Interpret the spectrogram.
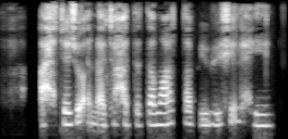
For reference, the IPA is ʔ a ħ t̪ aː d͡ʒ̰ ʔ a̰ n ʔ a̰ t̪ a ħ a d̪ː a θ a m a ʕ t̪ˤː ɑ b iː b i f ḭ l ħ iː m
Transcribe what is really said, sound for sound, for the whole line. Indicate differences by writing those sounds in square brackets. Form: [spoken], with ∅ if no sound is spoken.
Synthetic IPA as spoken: ʔ a ħ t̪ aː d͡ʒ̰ ʔ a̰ n ʔ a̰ t̪ a ħ a d̪ː a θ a m a ʕ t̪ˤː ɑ b iː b i f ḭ l ħ iː [n]

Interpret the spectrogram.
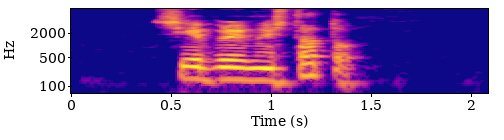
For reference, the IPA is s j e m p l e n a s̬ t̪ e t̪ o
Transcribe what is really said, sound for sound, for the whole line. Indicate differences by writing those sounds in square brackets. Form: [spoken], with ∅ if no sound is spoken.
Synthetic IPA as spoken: s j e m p [ɾ] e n [e] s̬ t̪ [a] t̪ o

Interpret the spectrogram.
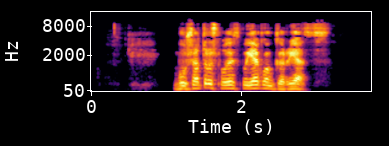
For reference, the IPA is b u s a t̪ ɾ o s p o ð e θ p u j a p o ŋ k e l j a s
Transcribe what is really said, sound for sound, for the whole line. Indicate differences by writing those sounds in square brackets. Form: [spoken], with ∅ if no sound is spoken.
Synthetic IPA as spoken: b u s a t̪ ɾ o s p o ð e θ p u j a [k] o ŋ k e [r] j a [θ]

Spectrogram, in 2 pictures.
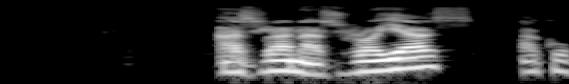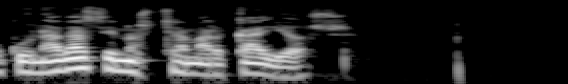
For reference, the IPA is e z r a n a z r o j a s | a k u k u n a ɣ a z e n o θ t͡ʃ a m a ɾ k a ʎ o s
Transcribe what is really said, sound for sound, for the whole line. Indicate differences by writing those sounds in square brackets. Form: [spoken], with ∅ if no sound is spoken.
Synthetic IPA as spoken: [a] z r a n a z r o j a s | a k u k u n a [ð] a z e n o [s] t͡ʃ a m a ɾ k a ʎ o s

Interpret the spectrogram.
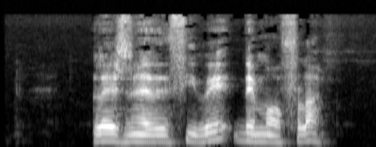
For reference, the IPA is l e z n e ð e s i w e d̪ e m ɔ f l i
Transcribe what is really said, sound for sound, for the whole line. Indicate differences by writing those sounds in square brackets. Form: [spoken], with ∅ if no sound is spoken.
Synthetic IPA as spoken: l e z n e ð e [θ] i [β] e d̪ e m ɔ f l [a]

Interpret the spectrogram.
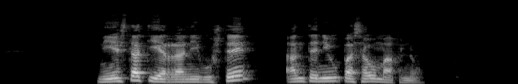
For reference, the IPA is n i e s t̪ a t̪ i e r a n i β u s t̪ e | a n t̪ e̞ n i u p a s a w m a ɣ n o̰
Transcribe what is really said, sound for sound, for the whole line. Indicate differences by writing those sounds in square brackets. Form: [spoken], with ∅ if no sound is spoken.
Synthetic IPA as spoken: n i e s t̪ a t̪ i e r a n i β u s t̪ e | a n t̪ e̞ n i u p a s a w m a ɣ n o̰

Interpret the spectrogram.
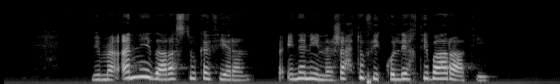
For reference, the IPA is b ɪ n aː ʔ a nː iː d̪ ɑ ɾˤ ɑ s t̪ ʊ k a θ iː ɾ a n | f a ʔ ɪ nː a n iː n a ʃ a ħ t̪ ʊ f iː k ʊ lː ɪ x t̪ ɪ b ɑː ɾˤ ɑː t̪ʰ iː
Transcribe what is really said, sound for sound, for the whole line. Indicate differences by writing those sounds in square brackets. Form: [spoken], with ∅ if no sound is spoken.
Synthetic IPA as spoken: b ɪ [m] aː ʔ a nː iː d̪ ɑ ɾˤ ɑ s t̪ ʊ k a θ iː ɾ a n | f a ʔ ɪ nː a n iː n a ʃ a ħ t̪ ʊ f iː k ʊ lː ɪ x t̪ ɪ b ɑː ɾˤ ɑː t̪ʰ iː

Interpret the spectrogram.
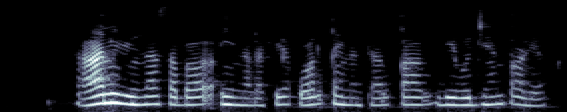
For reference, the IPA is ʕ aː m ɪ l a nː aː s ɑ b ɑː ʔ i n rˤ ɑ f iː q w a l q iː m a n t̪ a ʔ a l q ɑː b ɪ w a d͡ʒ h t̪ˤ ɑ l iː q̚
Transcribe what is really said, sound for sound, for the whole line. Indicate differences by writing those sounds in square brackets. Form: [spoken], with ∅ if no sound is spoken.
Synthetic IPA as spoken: ʕ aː m ɪ l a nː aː s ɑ b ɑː ʔ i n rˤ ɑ f iː q w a l q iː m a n t̪ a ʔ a l q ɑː b ɪ w a d͡ʒ h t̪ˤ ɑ l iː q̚

